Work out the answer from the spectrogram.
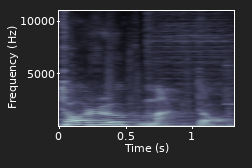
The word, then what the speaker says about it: Toruk Makto: This was How do really you pronounce awesome. it? Toruk Makto.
